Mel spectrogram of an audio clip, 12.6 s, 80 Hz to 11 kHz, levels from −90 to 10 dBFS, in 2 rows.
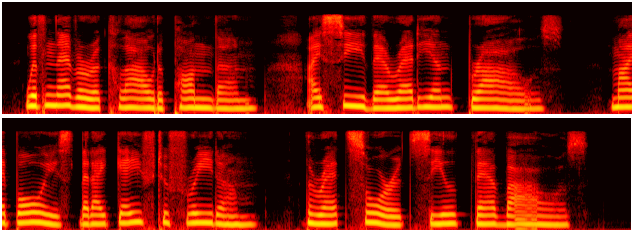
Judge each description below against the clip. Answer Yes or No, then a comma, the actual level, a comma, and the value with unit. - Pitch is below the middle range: No, high, 215 Hz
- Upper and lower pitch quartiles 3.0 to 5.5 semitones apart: No, narrow, 2.4 semitones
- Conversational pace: No, slow, 115 wpm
